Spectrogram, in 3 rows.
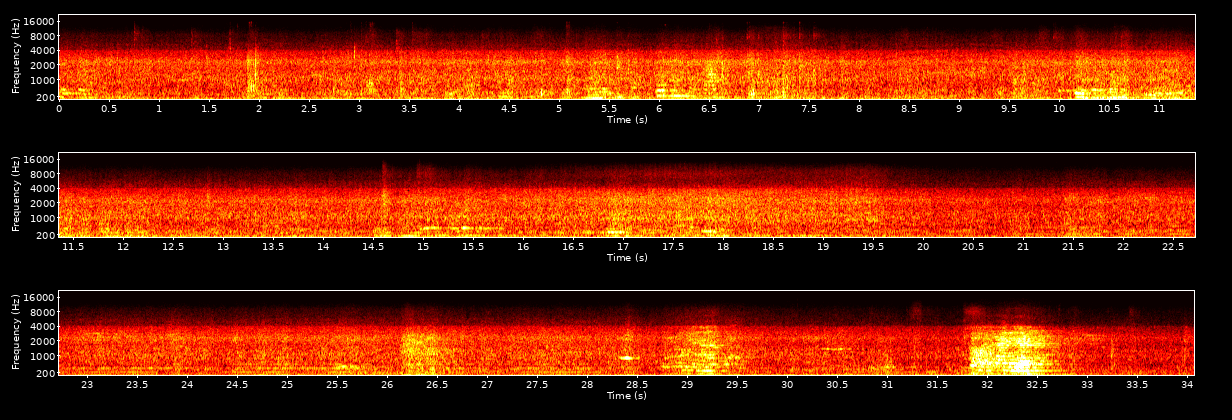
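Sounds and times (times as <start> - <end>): low rumble and hiss: 0.0 - 34.0
faint voices: 1.9 - 22.2.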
